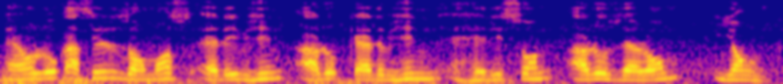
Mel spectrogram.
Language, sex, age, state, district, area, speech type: Assamese, male, 30-45, Assam, Jorhat, urban, read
